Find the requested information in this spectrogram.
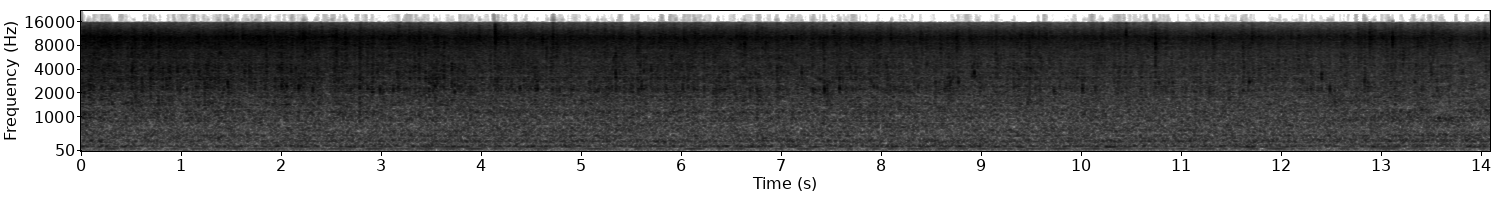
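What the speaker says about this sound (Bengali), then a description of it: "এর মধ্যে সামান্য অল্প একটু জল দিয়ে ঢেলে দেবো।" Water is poured into a pan of ground tomato paste for a dhaba-style paneer tikka masala, giving a steady, loud, rushing splash that lasts throughout, with no voices.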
